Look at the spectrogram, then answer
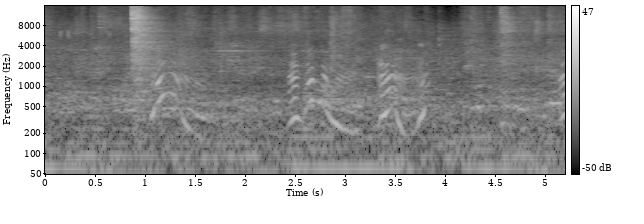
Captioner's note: happy mouth noises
